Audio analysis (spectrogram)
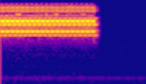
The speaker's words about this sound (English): You can do the last after the phone ring. Let me get a phone ring.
